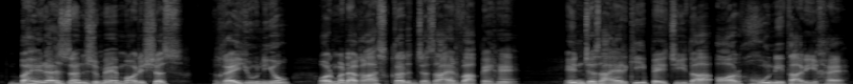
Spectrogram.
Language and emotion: Urdu, neutral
